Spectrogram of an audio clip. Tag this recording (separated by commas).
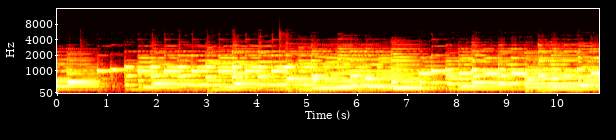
Music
